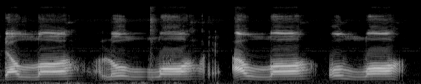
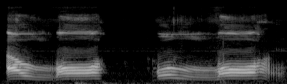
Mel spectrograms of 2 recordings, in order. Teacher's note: Yang tebal lohnya bukan au-nya ya. A-nya tipis, lohnya tebal. Maka A-nya senyum maksimal.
